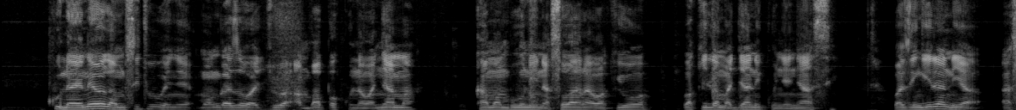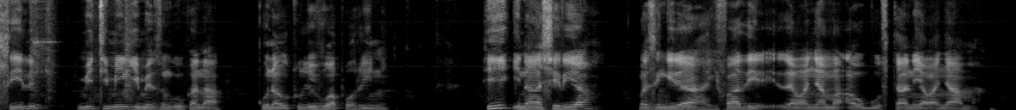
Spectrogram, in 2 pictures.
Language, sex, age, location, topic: Swahili, male, 18-24, Nairobi, government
